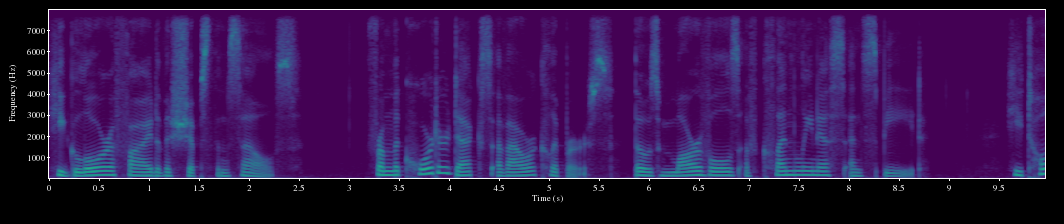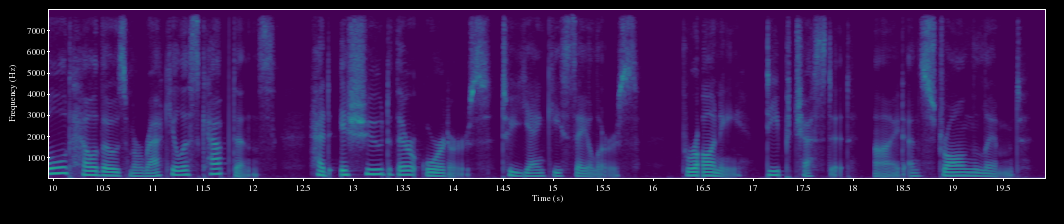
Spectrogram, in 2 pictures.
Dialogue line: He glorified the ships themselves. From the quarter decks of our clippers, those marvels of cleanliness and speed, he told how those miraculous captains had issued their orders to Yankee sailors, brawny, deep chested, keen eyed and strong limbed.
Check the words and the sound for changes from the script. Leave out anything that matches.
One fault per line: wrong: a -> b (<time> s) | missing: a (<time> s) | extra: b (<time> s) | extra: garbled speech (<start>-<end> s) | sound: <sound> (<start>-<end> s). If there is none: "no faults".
sound: dropout (16.4-16.5 s)
missing: keen (18.0 s)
